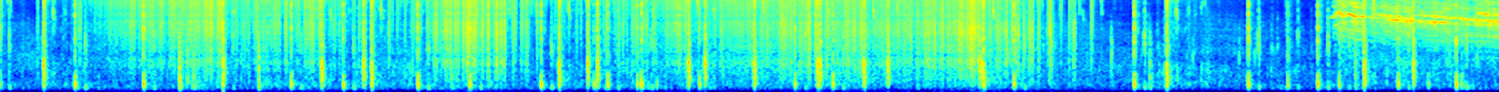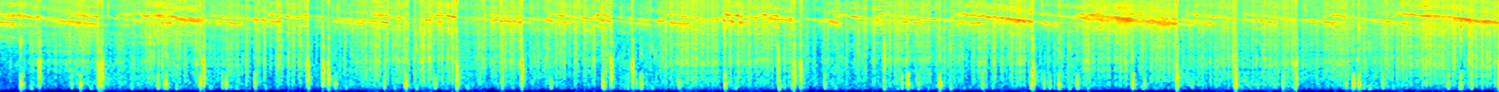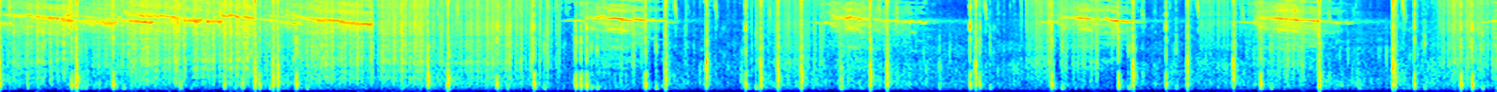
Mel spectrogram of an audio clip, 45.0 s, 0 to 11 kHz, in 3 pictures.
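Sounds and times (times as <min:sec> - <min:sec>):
fireworks crackling barrage: 0:00.0 - 0:44.9
fireworks pops and bangs: 0:00.0 - 0:44.9
whistle falling in pitch: 0:13.3 - 0:33.8, 0:35.6 - 0:36.8, 0:38.0 - 0:39.4, 0:40.3 - 0:41.5, 0:42.2 - 0:43.6, 0:44.6 - 0:44.9.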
